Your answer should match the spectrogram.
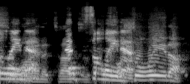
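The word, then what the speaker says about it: Celina: Texas it's c-l-c-e-l-i-n-a but still pronounced Selena Selena yes okay yes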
